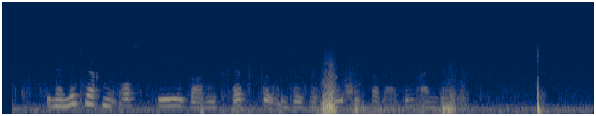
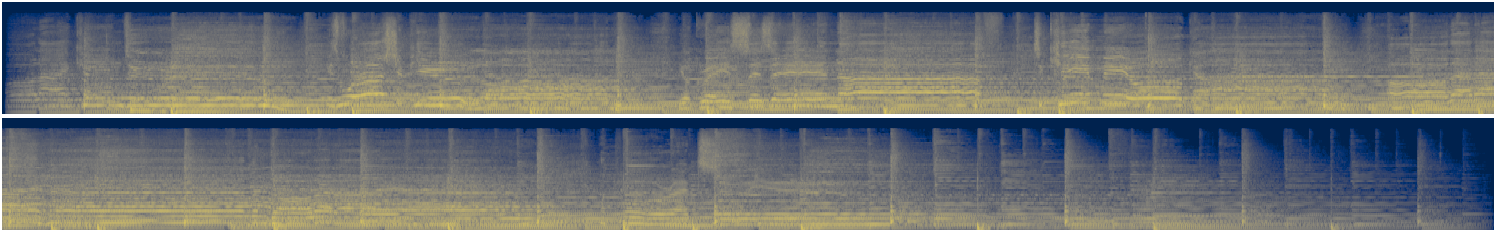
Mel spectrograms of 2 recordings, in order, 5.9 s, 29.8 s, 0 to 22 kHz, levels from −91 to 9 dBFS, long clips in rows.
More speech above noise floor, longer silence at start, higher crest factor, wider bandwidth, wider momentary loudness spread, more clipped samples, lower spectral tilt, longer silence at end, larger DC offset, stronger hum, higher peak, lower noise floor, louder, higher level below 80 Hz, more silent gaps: second, 22 dB vs 35 dB; first, 0.3 s vs 0.1 s; first, 26 dB vs 16 dB; second, 5.4 kHz vs 15.5 kHz; first, 22 LU vs 13 LU; neither; first, -12 dB/octave vs -5.5 dB/octave; second, 0.45 s vs 0.6 s; neither; neither; second, -12 dBFS vs 0 dBFS; first, -61 dBFS vs -49 dBFS; second, -39 LUFS vs -17 LUFS; second, -50 dBFS vs -30 dBFS; neither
